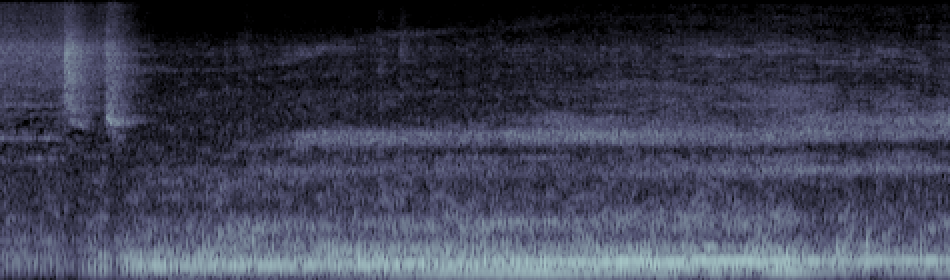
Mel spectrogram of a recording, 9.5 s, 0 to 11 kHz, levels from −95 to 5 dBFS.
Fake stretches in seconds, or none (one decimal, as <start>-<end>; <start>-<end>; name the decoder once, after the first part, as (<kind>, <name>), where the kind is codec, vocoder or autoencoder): 0.9-5.0 (vocoder, BigVGAN v2); 5.8-7.9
